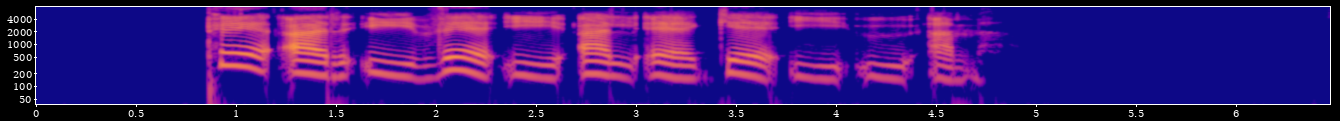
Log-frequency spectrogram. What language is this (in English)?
Norwegian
